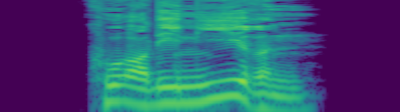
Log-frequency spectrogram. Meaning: 1. to coordinate, to harmonize (to handle in a centralized and systematic way) 2. to get on the same page
- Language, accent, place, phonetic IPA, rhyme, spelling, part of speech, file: German, Germany, Berlin, [koʔɔʁdiˈniːʁən], -iːʁən, koordinieren, verb, De-koordinieren.ogg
